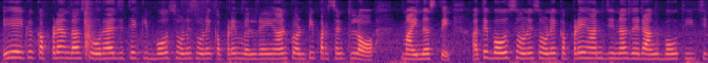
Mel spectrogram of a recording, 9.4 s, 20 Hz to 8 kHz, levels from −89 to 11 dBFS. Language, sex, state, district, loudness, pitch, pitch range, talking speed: Punjabi, female, Punjab, Pathankot, -18 LUFS, 245 Hz, 235-255 Hz, 205 wpm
